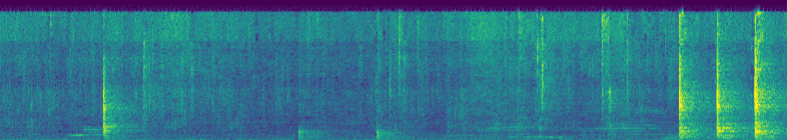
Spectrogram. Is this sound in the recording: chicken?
yes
